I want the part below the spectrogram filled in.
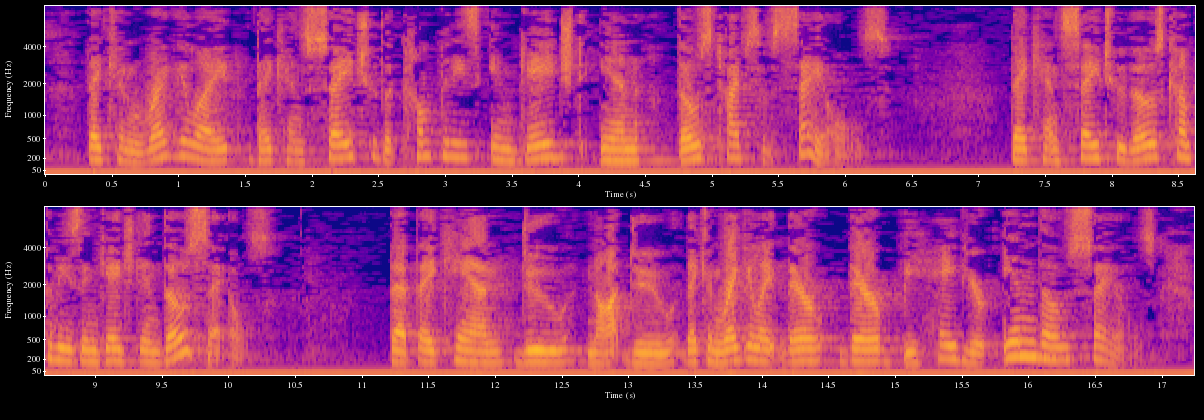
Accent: Kansas City, Missouri, United States; I'm a lawyer from Kansas City.

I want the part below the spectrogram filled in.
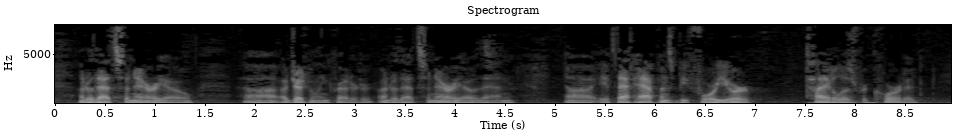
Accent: Montana, United States; I mean, I know what the answer would be in my home state of Montana

